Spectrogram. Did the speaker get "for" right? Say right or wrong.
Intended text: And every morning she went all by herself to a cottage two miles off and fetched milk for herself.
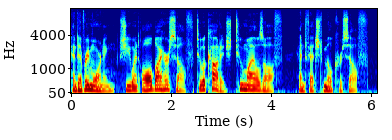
wrong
